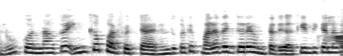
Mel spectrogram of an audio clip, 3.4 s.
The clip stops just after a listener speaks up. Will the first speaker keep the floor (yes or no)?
no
